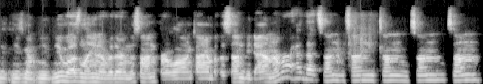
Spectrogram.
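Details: Stuttering (stammering) in an adult man with a self-described stammer, including on the word 'stammer'; autism and CPTSD are listed.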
